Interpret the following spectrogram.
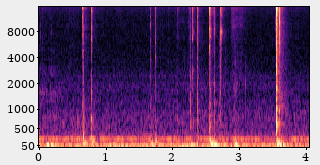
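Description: Typing on a computer keyboard: scattered, irregular keystrokes, with one louder click about three and a half seconds in.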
